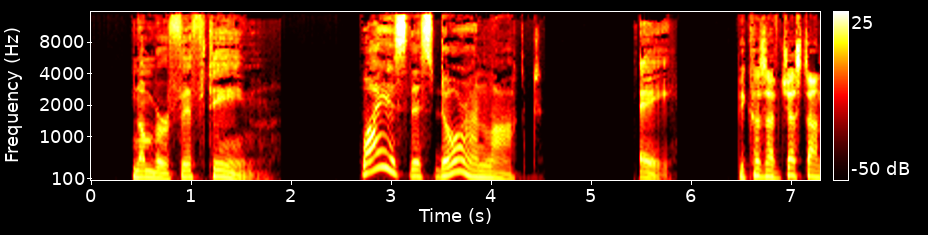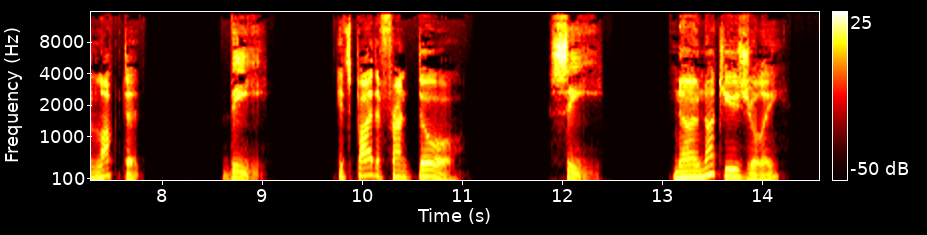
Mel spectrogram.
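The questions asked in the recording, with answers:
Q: Why is this door unlocked?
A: A: Because I've just unlocked it.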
